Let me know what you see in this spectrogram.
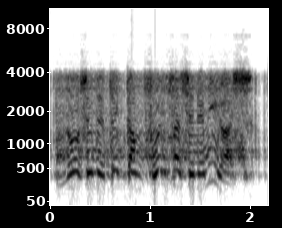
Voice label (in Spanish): dialogs spanish; War Thunder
